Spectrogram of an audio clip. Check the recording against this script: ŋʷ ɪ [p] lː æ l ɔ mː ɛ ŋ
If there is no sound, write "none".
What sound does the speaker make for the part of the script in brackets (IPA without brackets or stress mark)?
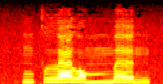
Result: k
